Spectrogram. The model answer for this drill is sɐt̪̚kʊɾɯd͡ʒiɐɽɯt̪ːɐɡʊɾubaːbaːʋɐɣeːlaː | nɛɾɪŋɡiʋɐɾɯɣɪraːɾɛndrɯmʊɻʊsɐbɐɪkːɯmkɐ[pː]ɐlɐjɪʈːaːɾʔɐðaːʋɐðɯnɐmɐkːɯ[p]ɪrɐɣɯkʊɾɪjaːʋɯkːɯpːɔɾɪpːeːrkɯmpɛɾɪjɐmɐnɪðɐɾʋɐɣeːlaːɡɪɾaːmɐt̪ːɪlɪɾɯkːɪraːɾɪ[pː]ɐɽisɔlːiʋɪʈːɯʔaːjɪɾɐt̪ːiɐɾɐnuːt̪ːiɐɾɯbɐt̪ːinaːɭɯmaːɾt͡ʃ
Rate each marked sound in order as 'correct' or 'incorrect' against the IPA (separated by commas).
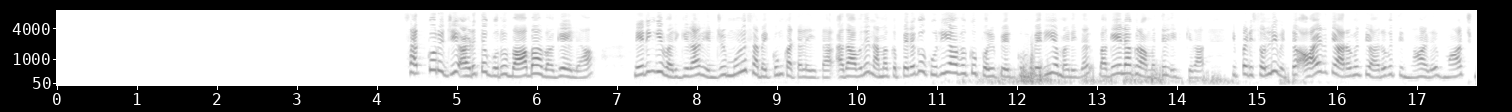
incorrect, correct, correct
